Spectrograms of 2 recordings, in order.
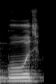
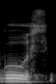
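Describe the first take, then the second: First: The word ends with a z sound. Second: The word ends with an s sound. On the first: The speaker calls it right. "लेकिन उसको गोज पढ़ते हैं" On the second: The speaker calls it wrong. "जी O E S गोस होता है"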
